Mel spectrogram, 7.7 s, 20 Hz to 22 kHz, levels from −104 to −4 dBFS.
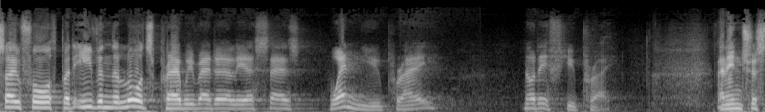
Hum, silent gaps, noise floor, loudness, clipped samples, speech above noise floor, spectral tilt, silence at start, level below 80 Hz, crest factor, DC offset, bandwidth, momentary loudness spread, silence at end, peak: none; none; -70 dBFS; -30 LUFS; under 0.1%; 40 dB; -3.5 dB/octave; 0 s; -60 dBFS; 16 dB; under 0.1%; 15.5 kHz; 21 LU; 0 s; -14 dBFS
